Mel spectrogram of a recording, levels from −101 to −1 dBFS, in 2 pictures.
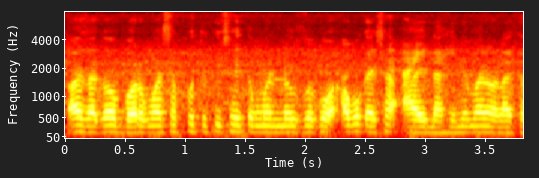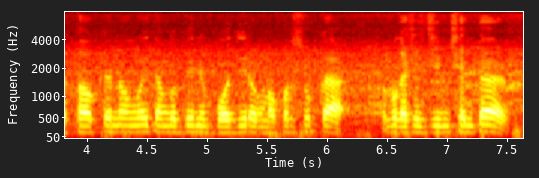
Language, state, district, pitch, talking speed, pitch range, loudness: Kokborok, Tripura, West Tripura, 155 Hz, 165 wpm, 150-160 Hz, -16 LUFS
